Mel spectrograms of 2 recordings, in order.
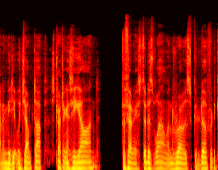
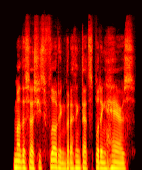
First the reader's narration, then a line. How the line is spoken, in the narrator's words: Rose replied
